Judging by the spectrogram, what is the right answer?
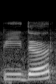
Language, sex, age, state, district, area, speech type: Kannada, female, 30-45, Karnataka, Bidar, urban, spontaneous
